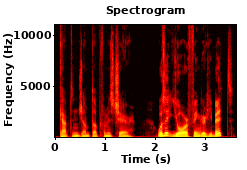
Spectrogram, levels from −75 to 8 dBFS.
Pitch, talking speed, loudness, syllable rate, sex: 115 Hz, 215 wpm, -17 LUFS, 5.3 syllables/s, male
